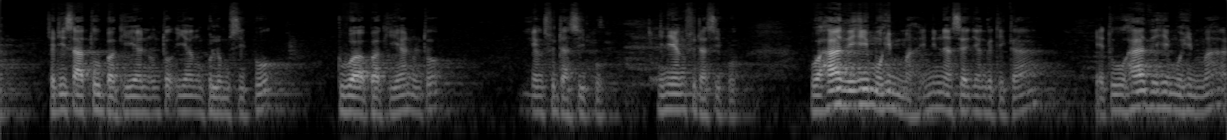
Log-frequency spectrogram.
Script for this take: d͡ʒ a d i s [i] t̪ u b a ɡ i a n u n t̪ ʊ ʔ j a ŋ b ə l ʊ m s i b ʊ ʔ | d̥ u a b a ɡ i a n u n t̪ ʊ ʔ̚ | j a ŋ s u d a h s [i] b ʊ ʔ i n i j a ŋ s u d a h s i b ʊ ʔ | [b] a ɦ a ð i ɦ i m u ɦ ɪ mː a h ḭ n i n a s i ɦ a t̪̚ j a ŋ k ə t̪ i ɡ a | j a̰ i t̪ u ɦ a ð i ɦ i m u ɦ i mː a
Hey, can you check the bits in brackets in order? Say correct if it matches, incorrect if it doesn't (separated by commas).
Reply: incorrect, correct, incorrect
